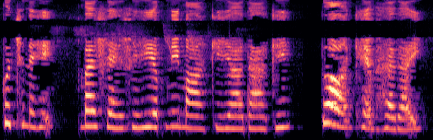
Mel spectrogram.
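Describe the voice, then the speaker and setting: A woman voicing a meek, newly married young female sparrow in a cartoon, gentle and pleading. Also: high-pitched, steady tone, a little slow, pitched above the performer's own voice.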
